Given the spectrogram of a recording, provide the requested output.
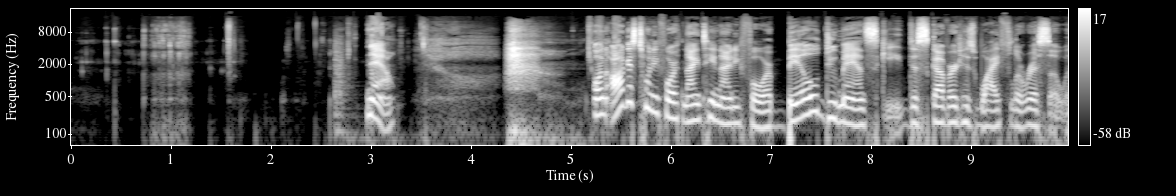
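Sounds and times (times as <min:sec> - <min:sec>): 
wet sipping and slurping from a drink: 0:00.0 - 0:01.8
speech: 0:03.0 - 0:03.3, 0:05.2 - 0:09.9.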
